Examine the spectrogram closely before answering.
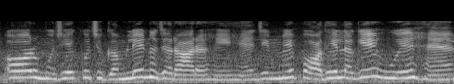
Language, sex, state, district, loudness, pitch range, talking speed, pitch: Hindi, female, Odisha, Malkangiri, -14 LUFS, 235-310 Hz, 170 wpm, 285 Hz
